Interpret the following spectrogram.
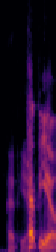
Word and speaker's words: Pepiot: In return, the Rays getting back Ryan, how do you pronounce his last name? Pepiot? Pepiot.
